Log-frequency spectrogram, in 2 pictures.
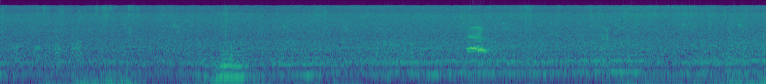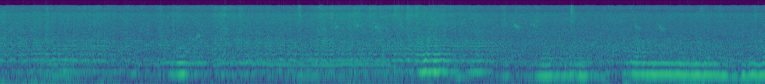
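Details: Bees feeding from a tray to stock up for winter in Central Illinois: a low droning hum that swells and fades as individuals pass close, with a brief higher chirp near the middle and a soft background rumble.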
